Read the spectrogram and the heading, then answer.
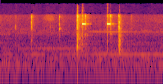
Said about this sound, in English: um, I can hear your typing. I don't know if you know that.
